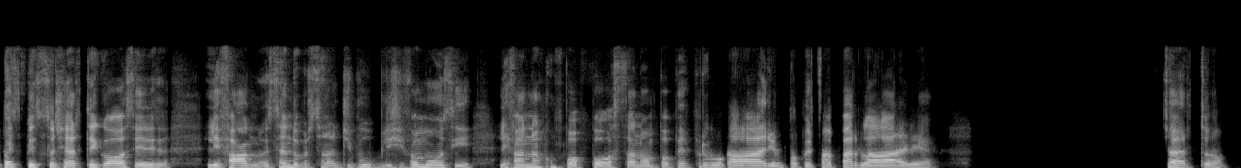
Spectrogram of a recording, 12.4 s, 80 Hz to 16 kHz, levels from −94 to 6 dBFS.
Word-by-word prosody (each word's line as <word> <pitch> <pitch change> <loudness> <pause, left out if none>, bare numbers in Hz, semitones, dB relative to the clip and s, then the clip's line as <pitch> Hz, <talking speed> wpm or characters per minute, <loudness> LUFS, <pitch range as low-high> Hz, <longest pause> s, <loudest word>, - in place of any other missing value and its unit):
poi 230 -1 +5
spesso 210 -4 +1
certe 185 +2 +3
cose, 190 -3 +3
ehm, 170 - -10 0.4
le 185 0 +2
fanno 190 -1 +3
essendo 195 +3 0
personaggi 185 0 -6
pubblici 180 -3 -4
famosi, 195 -3 -1 0.2
le 195 - -4
fanno 200 +1 +1
anche 200 0 -3
un 195 - -5
po' 180 +2 0
apposta 175 -1 -1
no, 175 0 -2
un 175 0 -4
po' 185 +1 -4
per 180 0 -6
provocare 185 -1 +2
un 180 - -7
po' 185 +1 -5
per 185 0 -4
far 185 0 -2
parlare. 175 -2 +2 2.3
Certo. 180 -5 0
185 Hz, 135 wpm, -25 LUFS, 175-195 Hz, 2.3 s, poi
